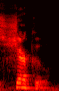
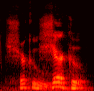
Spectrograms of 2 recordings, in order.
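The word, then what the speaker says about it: Shirkuh: is amazing and his name I want to pronounce it properly is Sharko Sharko which is s uh s-h-i-r-k-u-h is how we spell it shirku is a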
